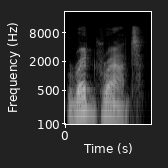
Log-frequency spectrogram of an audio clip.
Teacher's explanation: the American English has a rolled r as in your tongue rolls back a little bit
